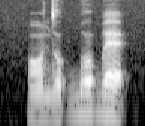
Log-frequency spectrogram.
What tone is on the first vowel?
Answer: low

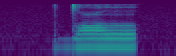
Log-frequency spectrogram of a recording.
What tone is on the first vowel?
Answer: high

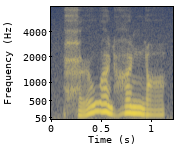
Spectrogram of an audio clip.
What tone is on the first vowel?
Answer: rising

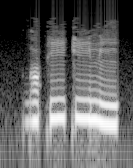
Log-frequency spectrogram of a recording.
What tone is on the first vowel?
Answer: falling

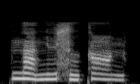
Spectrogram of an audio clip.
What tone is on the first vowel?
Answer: falling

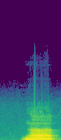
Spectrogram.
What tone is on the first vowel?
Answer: low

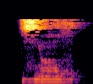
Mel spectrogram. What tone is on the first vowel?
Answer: high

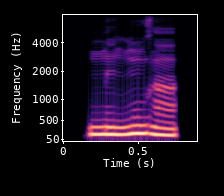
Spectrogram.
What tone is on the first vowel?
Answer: low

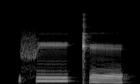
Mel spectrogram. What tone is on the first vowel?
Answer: high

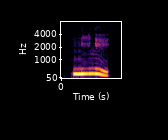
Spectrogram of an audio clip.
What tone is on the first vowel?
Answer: high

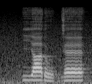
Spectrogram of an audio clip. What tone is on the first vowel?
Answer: high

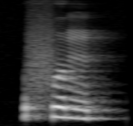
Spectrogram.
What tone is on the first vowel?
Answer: low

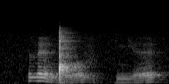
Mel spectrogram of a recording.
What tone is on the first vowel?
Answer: falling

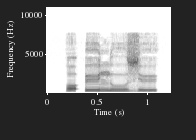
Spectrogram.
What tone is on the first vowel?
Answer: low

